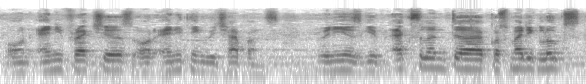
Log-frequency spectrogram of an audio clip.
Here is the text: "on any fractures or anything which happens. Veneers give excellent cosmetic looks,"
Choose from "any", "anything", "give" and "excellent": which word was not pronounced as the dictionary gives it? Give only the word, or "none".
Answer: anything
